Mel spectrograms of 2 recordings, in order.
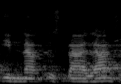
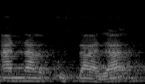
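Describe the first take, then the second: First: The first word begins with an 'i' vowel. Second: The first word begins with an 'a' vowel.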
